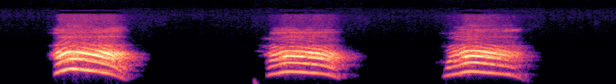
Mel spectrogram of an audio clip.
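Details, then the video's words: Red-shouldered Hawk, a year-round resident backyard bird of North Texas, gives three loud, ringing, slightly down-slurred kee-ah notes about one per second, with a brief soft click before the second. "a call that sounds like this"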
